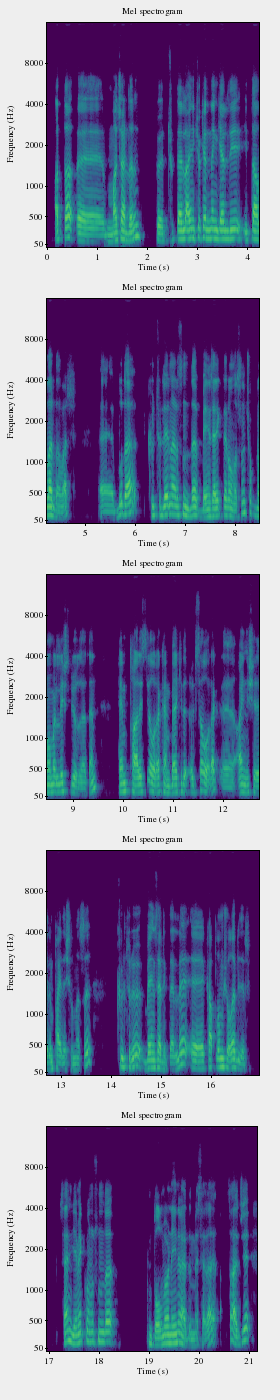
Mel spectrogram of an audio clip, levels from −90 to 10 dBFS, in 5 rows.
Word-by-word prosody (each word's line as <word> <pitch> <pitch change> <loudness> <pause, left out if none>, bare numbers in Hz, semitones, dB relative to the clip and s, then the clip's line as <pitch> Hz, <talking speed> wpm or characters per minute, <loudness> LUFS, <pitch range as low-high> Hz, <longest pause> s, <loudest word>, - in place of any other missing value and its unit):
Hatta, 165 +1 +3
eee, 105 -3 +2
Macarların, 125 - +2 0.3
ııı, 110 -2 0
Türklerle 140 +4 +3
aynı 145 +2 +5
kökenden 150 -1 +2
geldiği 145 +1 +2
iddiaları 135 +2 +4
da 95 -2 -4
var. - - -5 0.5
Eee, - - -3 0.3
bu 155 +1 -3
da 160 +6 +4 0.2
kültürlerin 140 +2 +1
arasında 140 -5 +1
benzerlikler 125 +4 +1
olmasını 125 +7 -2
çok 180 -4 -10
normalleştiriyor 125 0 -1
zaten. 95 - -5 0.4
Hem 135 +2 0
tarihsel 125 +3 +1
olarak 125 0 0
hem 115 -3 -2
belki 120 +2 0
de - - +1
ırksal 120 +6 -4
olarak, - - -1
eee, 100 0 -5
aynı 120 -1 -2
şeylerin 110 -2 -2
paylaşılması 105 - -4 0.5
kültürü 140 +2 -1
benzerliklerle, 125 - 0
eee, 115 -1 +2
kaplamış 140 +2 0
olabilir. 120 -8 -1 0.4
Sen 160 +4 +1
yemek 145 +5 0
konusunda 160 0 0 0.7
dolma 115 +5 +3
örneğini 140 +2 +4
verdin 105 -8 -1
mesela. 100 +1 -4 0.2
Sadece 180 +11 0
130 Hz, 130 wpm, -22 LUFS, 115-145 Hz, 0.7 s, aynı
